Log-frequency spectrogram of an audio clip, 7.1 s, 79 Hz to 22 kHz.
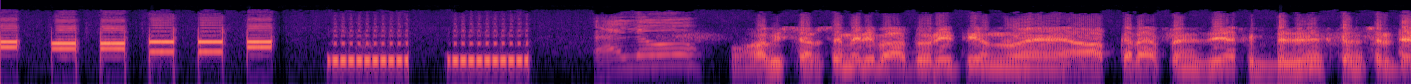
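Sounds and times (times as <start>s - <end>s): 
touch-tone keypad beeps: 0.0s - 2.7s
speech: 3.8s - 7.0s.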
